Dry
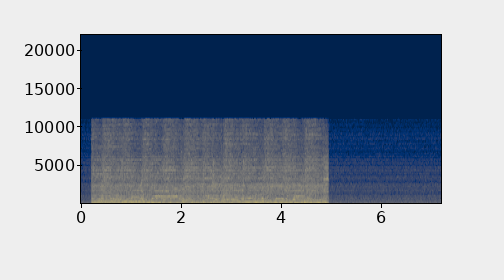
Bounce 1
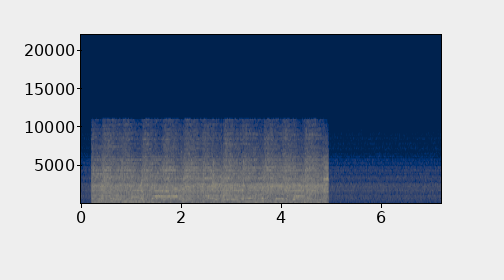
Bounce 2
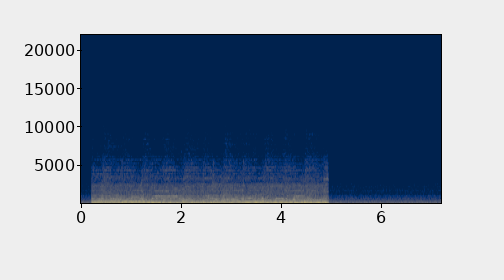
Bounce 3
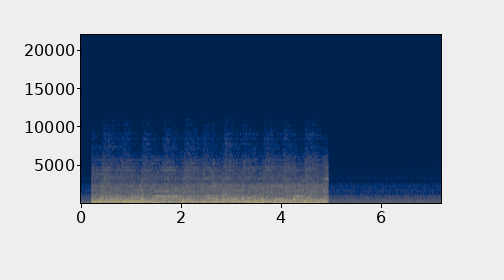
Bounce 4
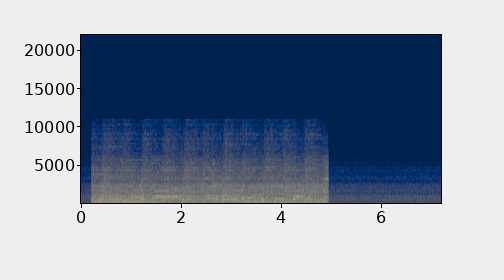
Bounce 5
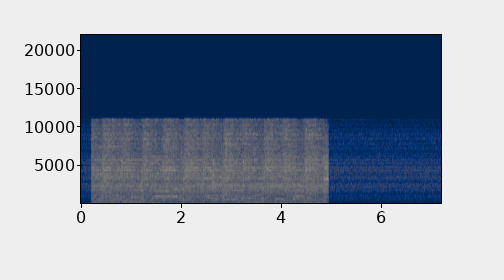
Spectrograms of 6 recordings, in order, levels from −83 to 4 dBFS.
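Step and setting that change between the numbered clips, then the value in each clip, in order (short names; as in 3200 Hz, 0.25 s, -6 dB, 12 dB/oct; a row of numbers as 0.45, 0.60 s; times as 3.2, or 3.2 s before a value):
band-pass, frequency: 2200, 110, 320, 840, 7900 Hz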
